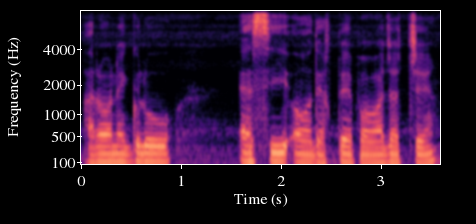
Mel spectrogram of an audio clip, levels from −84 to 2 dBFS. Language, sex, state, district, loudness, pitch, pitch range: Bengali, male, Assam, Hailakandi, -16 LUFS, 110 Hz, 105-115 Hz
